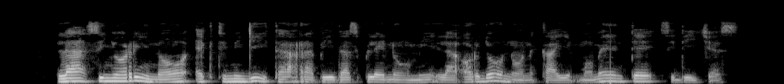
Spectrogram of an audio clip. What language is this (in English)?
Esperanto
